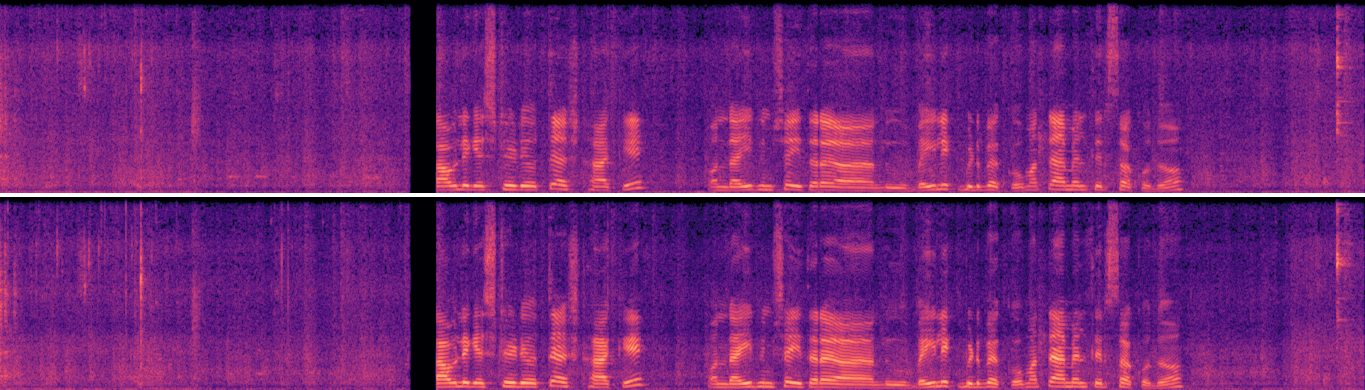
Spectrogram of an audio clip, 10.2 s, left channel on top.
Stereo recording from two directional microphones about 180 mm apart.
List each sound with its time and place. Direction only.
3.2 s speech: 15° right (ahead or behind)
